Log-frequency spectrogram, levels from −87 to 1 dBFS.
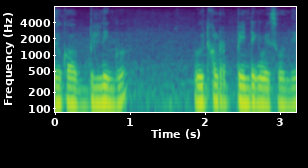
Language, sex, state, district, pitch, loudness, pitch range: Telugu, male, Andhra Pradesh, Srikakulam, 125 Hz, -15 LUFS, 120-130 Hz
